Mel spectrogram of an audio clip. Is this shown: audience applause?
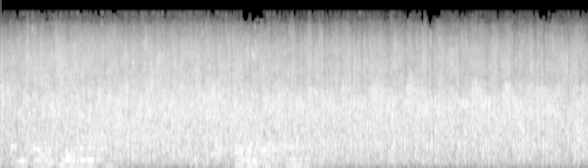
yes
